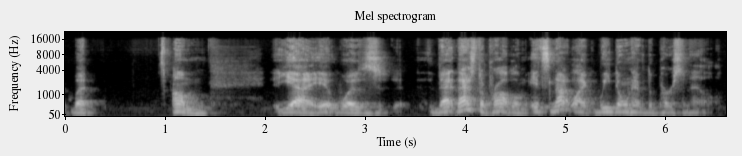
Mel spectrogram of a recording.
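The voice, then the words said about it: Hoarse, nearly lost voice. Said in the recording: “my voice is kind of gone, so I'm struggling here”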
